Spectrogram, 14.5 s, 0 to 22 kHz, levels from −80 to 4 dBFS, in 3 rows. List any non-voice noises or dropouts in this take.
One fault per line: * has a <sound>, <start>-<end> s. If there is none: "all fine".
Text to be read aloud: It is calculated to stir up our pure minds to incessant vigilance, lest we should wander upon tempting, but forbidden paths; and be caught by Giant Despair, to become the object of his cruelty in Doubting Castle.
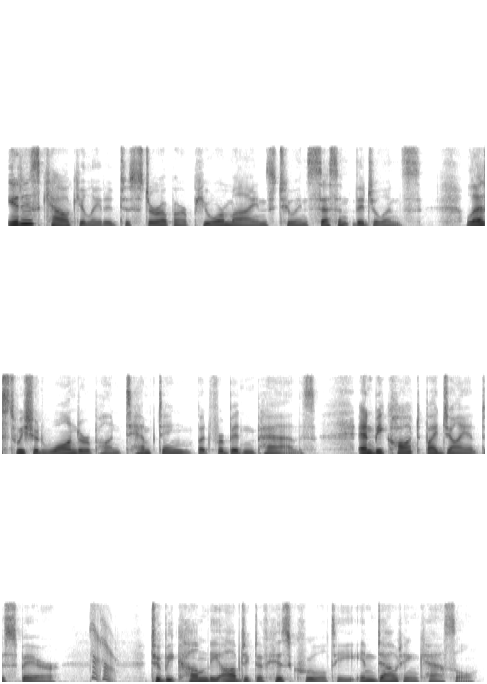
* has a chirp, 10.5-10.9 s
